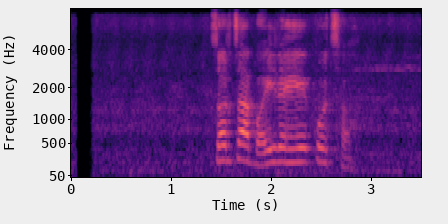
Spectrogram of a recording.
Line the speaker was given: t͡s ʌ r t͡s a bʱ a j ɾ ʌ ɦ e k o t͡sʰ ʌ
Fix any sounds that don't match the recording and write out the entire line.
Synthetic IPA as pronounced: t͡s ʌ r t͡s a bʱ ʌ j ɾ ʌ ɦ e k o t͡sʰ ʌ

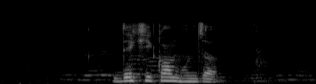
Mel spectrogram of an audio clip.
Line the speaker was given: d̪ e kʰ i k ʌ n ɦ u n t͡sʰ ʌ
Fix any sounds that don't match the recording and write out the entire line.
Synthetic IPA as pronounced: d̪ e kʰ i k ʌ m ɦ u n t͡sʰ ʌ

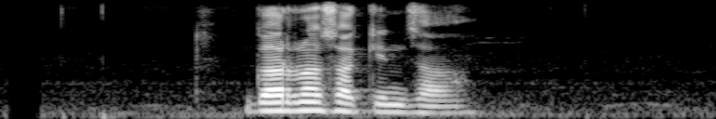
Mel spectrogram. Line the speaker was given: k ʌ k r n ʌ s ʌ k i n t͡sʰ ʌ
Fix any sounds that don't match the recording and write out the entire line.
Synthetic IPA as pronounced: ɡ ʌ r n ʌ s ʌ k i n t͡sʰ ʌ

